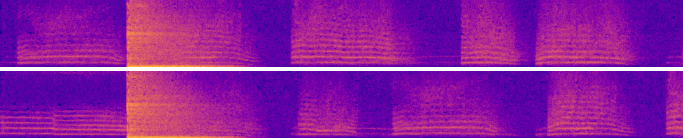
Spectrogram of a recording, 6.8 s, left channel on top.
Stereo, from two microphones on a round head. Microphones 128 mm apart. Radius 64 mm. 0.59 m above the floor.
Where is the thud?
25° right (ahead or behind), 1.4 m.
